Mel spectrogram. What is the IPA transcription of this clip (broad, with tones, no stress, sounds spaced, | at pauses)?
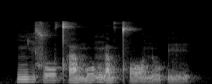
ɲ i˥˨ s oː˧ t̪ʰ a˧˩ m oː˧˥ ŋ a˧˩ w t̪ʰ ɔː˧˩ n o˧˩ ʔ e˧˩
